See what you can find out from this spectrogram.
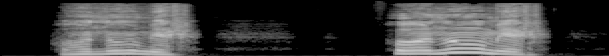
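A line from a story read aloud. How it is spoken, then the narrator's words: Breathless child, forced out. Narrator (Russian): с трудом переводя дух, выдавил из себя малец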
